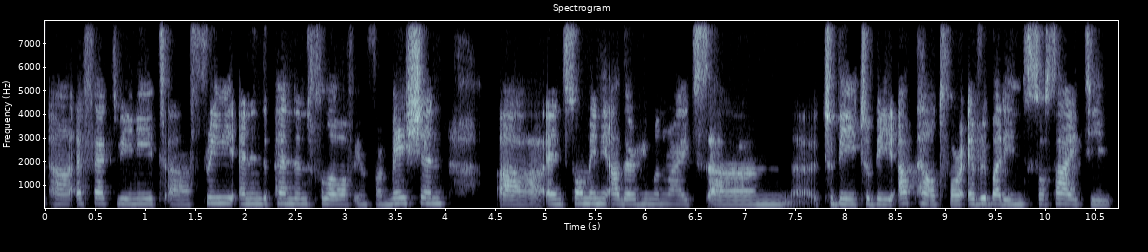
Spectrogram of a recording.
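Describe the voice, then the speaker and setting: A woman moderating a discussion in formal remarks, often pausing mid-sentence as she goes. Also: mid-range voice. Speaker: webinar moderator.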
